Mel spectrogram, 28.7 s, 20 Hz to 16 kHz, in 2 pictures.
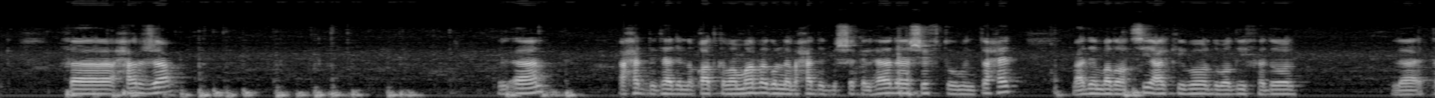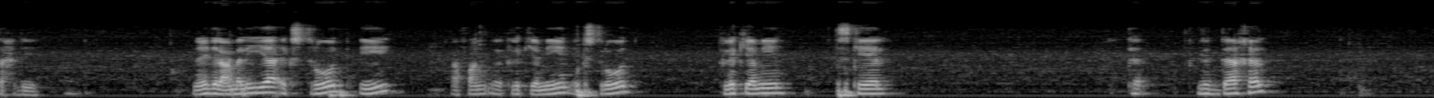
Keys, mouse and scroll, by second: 1.4 ctrl+shift+z, 2.3 ctrl+shift+z, 2.5 ctrl+shift+z, 3.0 ctrl+shift+z, 3.4 ctrl+shift+z, 4.1 ctrl+z, 5.7 ctrl+y, 7.5 click, 10.1 shift+click, 11.5 c, 20.4 e, 23.0 s.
